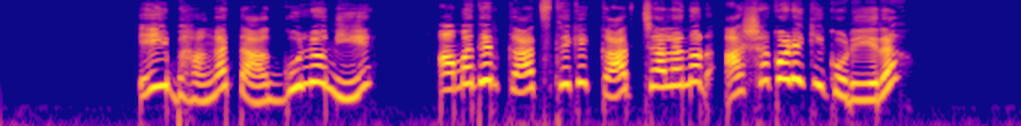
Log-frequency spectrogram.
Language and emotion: Bengali, disgusted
